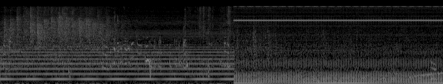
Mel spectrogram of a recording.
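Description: Faint background hum of several steady even tones over low room noise, with no speech. About two seconds in, the hum changes abruptly to a lower-pitched one with a thin high whine.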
